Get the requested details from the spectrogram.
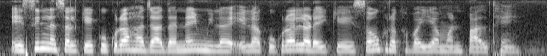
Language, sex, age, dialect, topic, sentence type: Chhattisgarhi, female, 31-35, Central, agriculture, statement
